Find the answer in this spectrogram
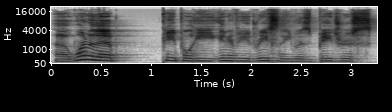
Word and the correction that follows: Bedros: Badrus is Bedros. And then his last name is Keuilian.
